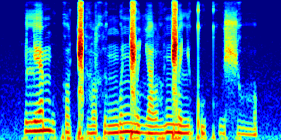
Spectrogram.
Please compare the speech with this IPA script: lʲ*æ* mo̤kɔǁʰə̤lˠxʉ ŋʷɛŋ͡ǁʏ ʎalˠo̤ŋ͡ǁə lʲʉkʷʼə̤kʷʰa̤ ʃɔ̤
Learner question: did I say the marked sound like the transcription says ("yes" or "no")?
no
